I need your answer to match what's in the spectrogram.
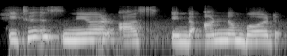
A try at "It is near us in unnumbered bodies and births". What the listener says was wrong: the is not there. The is not there. In the unnumbered, just in unnumbered.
